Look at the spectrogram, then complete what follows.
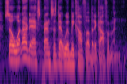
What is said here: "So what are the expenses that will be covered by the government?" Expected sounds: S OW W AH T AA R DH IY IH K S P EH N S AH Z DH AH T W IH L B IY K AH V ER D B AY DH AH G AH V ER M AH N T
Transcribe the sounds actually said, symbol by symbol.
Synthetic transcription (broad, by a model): S OW W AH T AA R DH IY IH K S P EH N S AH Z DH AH T W IH L B IY K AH F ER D B AY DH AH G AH V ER M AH N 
